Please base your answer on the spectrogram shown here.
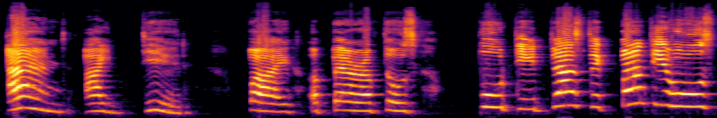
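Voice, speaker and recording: A woman playing a glamorous, theatrical vintage-starlet talk show hostess, purring with affected, drawn-out diction. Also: very high voice, sharp tone, exaggerated voice. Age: over 40. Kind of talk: comedic in-character talk show hosting.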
